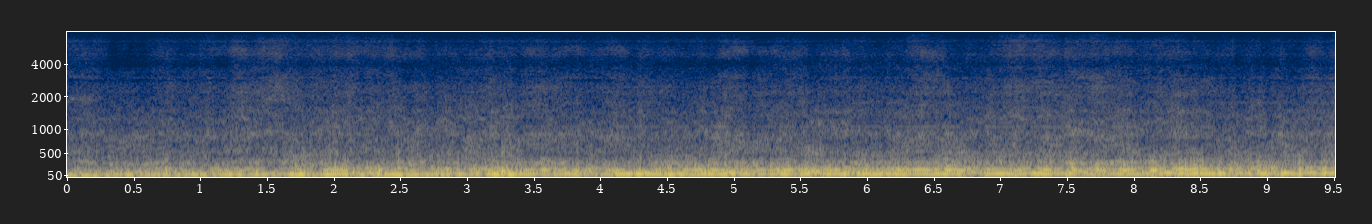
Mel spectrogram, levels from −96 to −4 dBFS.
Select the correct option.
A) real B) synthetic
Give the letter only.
B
